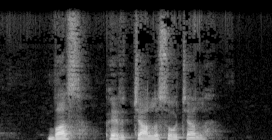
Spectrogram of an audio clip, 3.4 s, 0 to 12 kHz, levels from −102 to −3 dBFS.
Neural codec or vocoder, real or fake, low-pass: none; real; 10.8 kHz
